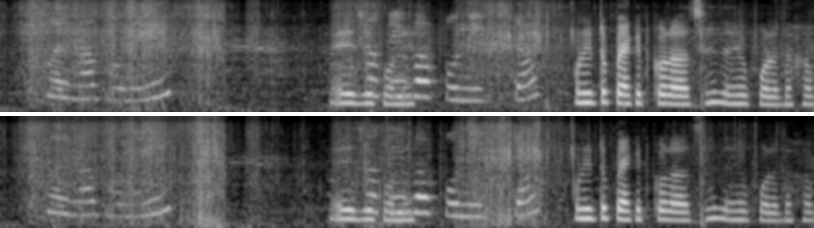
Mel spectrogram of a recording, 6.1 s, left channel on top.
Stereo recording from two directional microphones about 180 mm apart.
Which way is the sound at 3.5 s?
60° right (ahead or behind).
